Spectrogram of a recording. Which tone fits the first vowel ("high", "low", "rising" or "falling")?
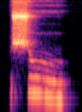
falling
